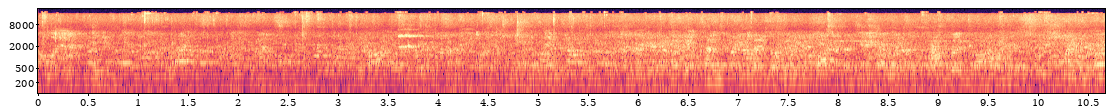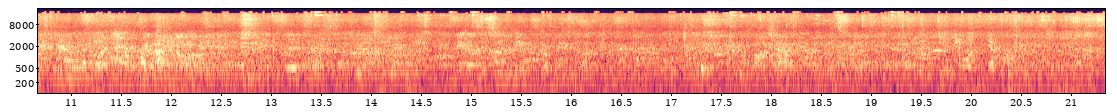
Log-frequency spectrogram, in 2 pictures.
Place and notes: {
  "title": "Taipei Main Station, Taiwan - SoundWalk",
  "date": "2012-10-28 14:39:00",
  "latitude": "25.05",
  "longitude": "121.52",
  "altitude": "16",
  "timezone": "Asia/Taipei"
}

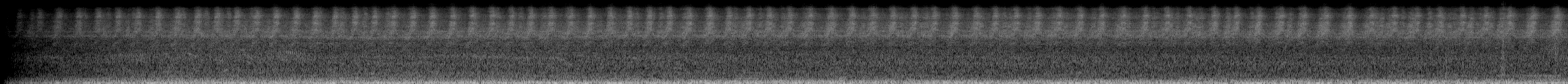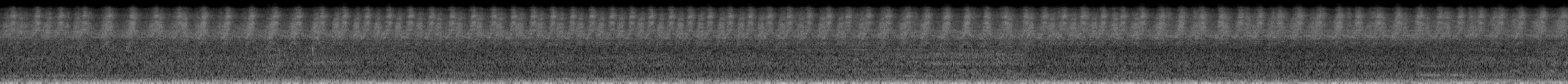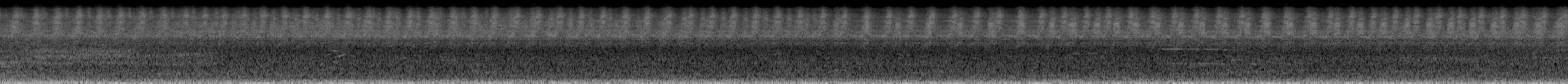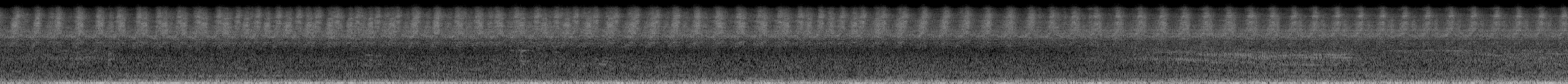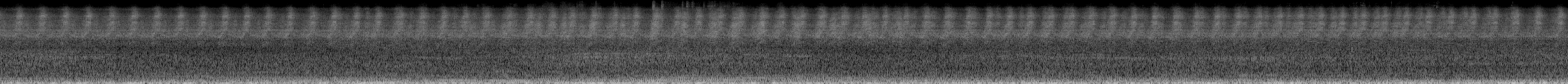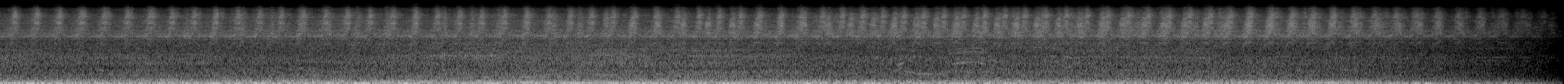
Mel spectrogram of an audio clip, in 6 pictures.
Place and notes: {
  "title": "Sec., Longmi Rd., Bali Dist., New Taipei City - Cicada and traffic sound",
  "date": "2012-07-06 17:47:00",
  "description": "Under the bridge, singing\nSony PCM D50",
  "latitude": "25.12",
  "longitude": "121.46",
  "altitude": "7",
  "timezone": "Asia/Taipei"
}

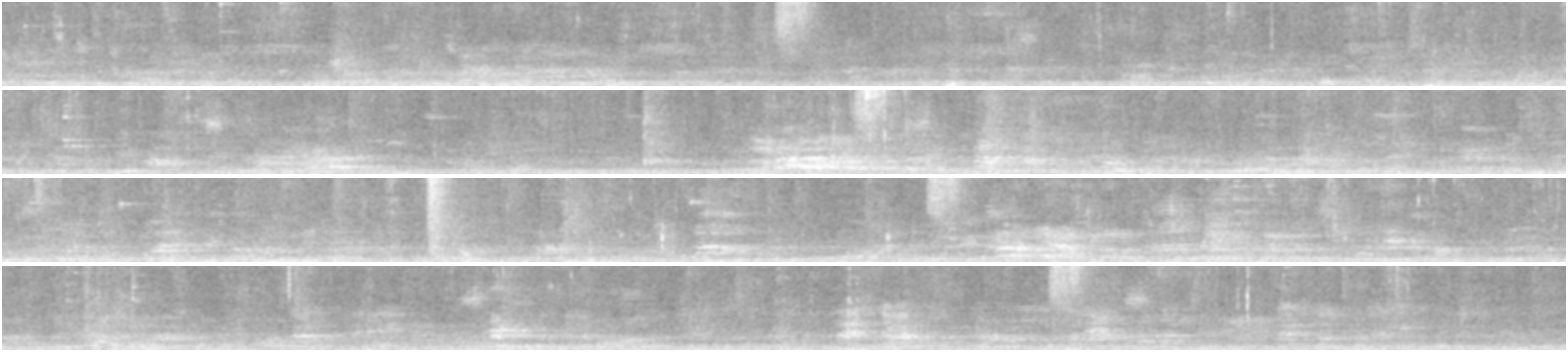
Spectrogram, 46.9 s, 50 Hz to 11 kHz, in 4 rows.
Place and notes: {
  "title": "frankfurt, airport, terminal 2, departure zone",
  "date": "2010-07-23 12:53:00",
  "description": "at frankfurtam main in the airport terminal 2 in the departure zone - restaurant - fast food area\nsoundmap d - social ambiences and topographic field recordings",
  "latitude": "50.05",
  "longitude": "8.59",
  "altitude": "123",
  "timezone": "Europe/Berlin"
}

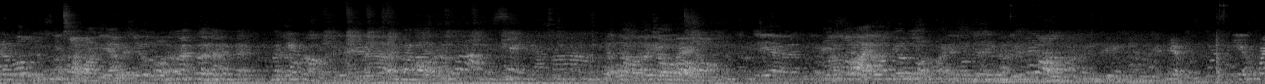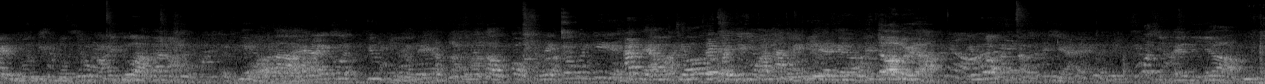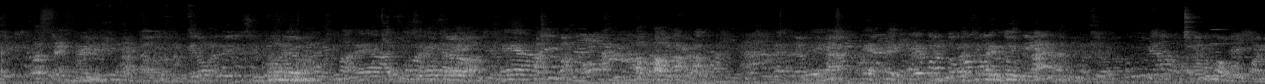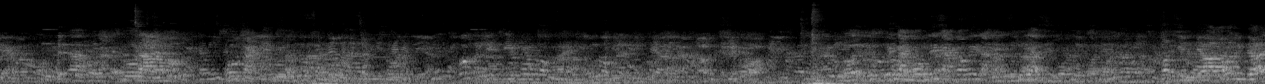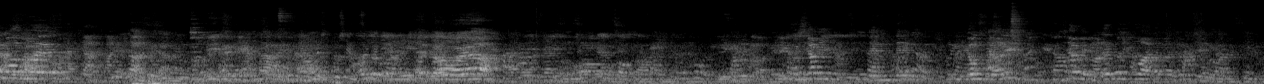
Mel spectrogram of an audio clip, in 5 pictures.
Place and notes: {
  "title": "Houli District, Taichung City - in the restaurant",
  "date": "2014-03-11 17:56:00",
  "description": "in the restaurant\nBinaural recordings",
  "latitude": "24.31",
  "longitude": "120.73",
  "timezone": "Asia/Taipei"
}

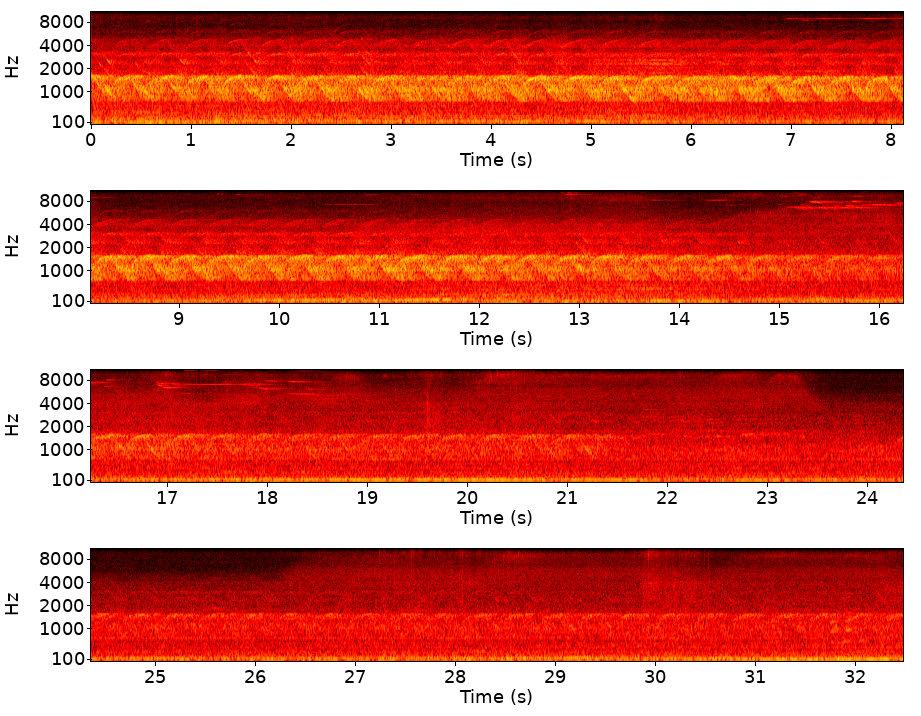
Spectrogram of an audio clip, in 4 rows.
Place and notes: {
  "title": "Calle 116 #23-06 Oficina 507 Edificio: Business Center 116 Oficina:, Bogotá, Colombia - Ambience in Bogta",
  "date": "2021-05-10 15:30:00",
  "description": "Crowded avenue in Bogota, which has two fundamental sounds like the trafic and the wind. To complete the sound spectrum there are some sound signs like motorcycle, car's horn, motors, reverse beeps and an ambulance. Also for some sound marks, we can hear a lawn mower, car´s breaks (for the traffic lights) and a little bit of voices",
  "latitude": "4.70",
  "longitude": "-74.07",
  "altitude": "2549",
  "timezone": "America/Bogota"
}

